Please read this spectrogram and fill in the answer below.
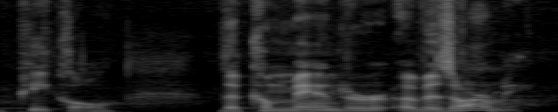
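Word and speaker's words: פיכל: An advisor named Ahuzath, and I know it looks like Phicol, but it's pronounced in Hebrew Pekol, the commander of his army.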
